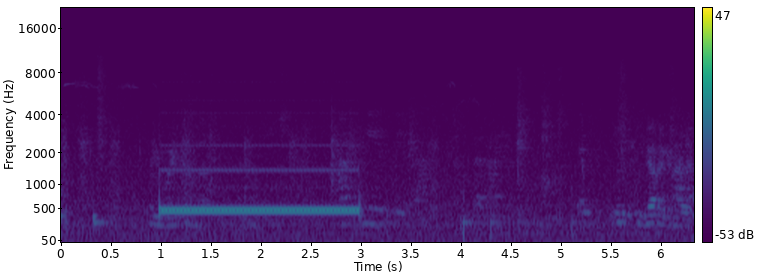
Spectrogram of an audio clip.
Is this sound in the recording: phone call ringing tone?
yes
